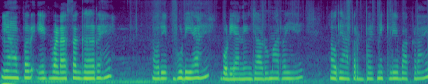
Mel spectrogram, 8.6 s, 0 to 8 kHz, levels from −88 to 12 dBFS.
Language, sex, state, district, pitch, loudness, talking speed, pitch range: Hindi, female, Punjab, Kapurthala, 215 Hz, -14 LUFS, 175 wpm, 200-225 Hz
